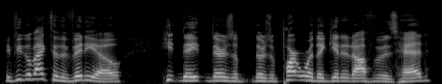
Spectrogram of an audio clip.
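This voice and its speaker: A man's voice: on the high side, brisk, a bit bright, smooth, no echo, clean studio sound. A man co-hosting a casual comedy talk show, sarcastic and fond of acting out quoted lines. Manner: sarcastic, acts out quotes in exaggerated voices. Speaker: podcast co-host.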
